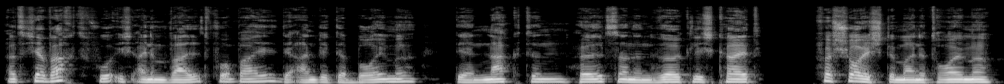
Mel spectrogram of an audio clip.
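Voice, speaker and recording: A man reading a long narrative poem aloud in a measured, dramatic recital. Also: medium pitch, steady tone, mellow. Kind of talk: scripted poetry reading.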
